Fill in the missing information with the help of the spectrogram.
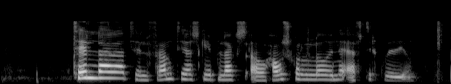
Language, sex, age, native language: Icelandic, female, 20-29, Icelandic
